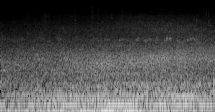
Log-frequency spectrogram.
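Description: A small shuttle bus's engine running as it drives past, a low hum that swells toward the middle and eases off near the end.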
